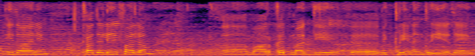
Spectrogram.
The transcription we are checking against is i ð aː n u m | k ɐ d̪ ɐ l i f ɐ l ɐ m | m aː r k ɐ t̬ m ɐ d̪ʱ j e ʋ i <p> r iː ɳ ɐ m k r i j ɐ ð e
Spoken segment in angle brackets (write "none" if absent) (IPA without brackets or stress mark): k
